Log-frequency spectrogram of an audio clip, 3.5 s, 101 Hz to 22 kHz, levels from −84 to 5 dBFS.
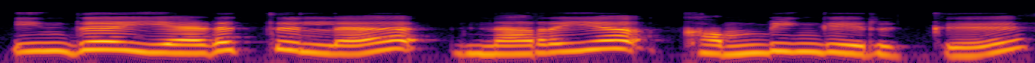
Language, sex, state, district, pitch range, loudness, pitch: Tamil, female, Tamil Nadu, Nilgiris, 230-315 Hz, -14 LUFS, 270 Hz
